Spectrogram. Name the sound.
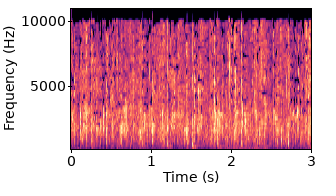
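audience applause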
